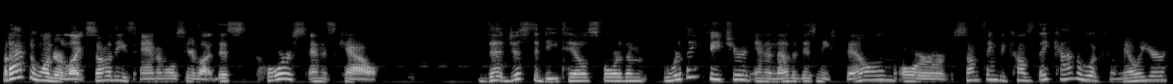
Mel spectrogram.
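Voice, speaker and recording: A man's voice: a little high, animated, normal speed, darkish tone, dry recording. A man from the Southern United States hosting a casual cartoon reaction, talking in a hesitant, musing way with lots of fillers and apologetic asides. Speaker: cartoon reaction channel host. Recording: dull lo-fi dry recording.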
